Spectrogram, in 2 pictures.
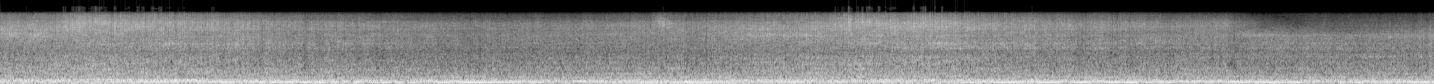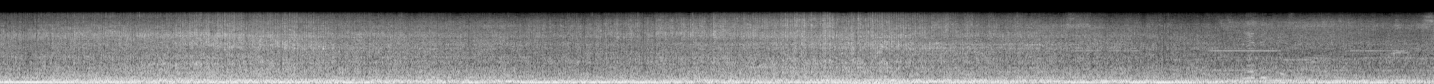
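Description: Heavy tracked vehicles rumble past one after another with a deep, loud engine roar.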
